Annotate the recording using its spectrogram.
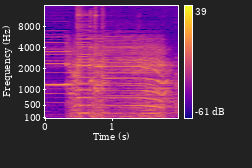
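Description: Electric guitar (Charvel USA San Dimas) playing raked pinch harmonics, the squealing 'crazy sound' of at least two harmonics ringing at once. A high squeal carries in and is struck again about half a second in, and the ringing harmonics slide down in pitch near the end.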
